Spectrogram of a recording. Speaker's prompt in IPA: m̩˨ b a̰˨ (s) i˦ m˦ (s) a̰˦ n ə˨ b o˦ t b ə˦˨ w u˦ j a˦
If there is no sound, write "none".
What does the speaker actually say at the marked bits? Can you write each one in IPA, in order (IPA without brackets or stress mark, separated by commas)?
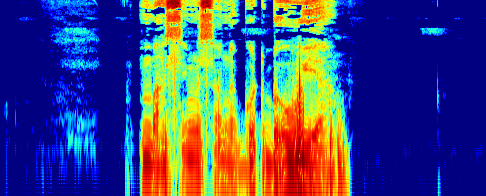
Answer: s, s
